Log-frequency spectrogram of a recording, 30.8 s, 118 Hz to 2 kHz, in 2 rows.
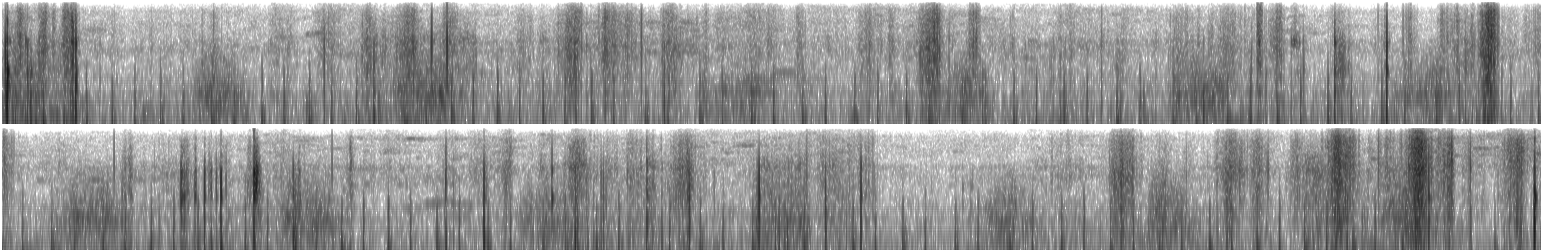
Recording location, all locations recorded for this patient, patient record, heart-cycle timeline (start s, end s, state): mitral valve (MV)
aortic valve (AV)+pulmonary valve (PV)+tricuspid valve (TV)+mitral valve (MV)
#Age: Child
#Sex: Male
#Height: 111.0 cm
#Weight: 21.3 kg
#Pregnancy status: False
#Murmur: Absent
#Murmur locations: nan
#Most audible location: nan
#Systolic murmur timing: nan
#Systolic murmur shape: nan
#Systolic murmur grading: nan
#Systolic murmur pitch: nan
#Systolic murmur quality: nan
#Diastolic murmur timing: nan
#Diastolic murmur shape: nan
#Diastolic murmur grading: nan
#Diastolic murmur pitch: nan
#Diastolic murmur quality: nan
#Outcome: Normal
#Campaign: 2014 screening campaign
0.00	0.83	unannotated
0.83	0.90	S1
0.90	1.09	systole
1.09	1.16	S2
1.16	1.32	diastole
1.32	1.39	S1
1.39	1.59	systole
1.59	1.66	S2
1.66	1.81	diastole
1.81	1.88	S1
1.88	2.09	systole
2.09	2.16	S2
2.16	2.32	diastole
2.32	2.40	S1
2.40	2.60	systole
2.60	2.66	S2
2.66	2.82	diastole
2.82	2.89	S1
2.89	3.06	systole
3.06	3.13	S2
3.13	3.29	diastole
3.29	30.78	unannotated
